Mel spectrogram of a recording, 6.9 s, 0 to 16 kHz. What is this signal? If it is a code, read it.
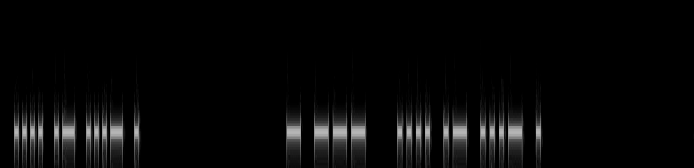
Morse code, heard as a keyed tone, about 30 wpm, 700 Hz. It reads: HAVE TO HAVE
